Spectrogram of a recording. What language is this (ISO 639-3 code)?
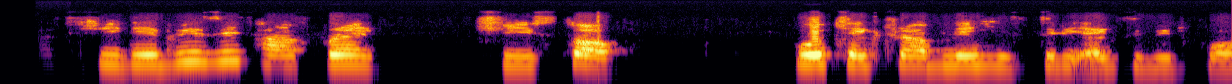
pcm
